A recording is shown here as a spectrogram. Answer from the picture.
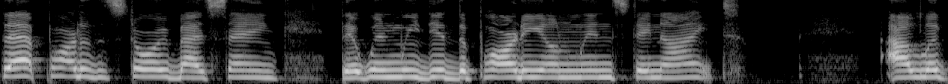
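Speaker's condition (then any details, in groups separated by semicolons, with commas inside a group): Cerebral palsy; from birth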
